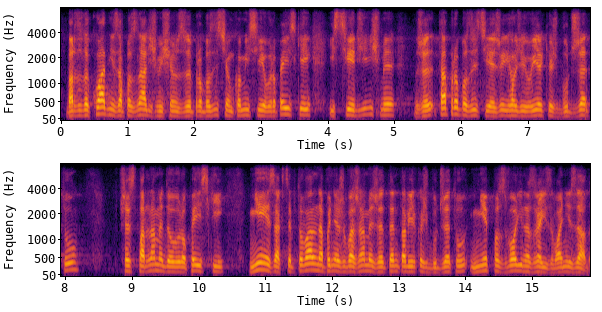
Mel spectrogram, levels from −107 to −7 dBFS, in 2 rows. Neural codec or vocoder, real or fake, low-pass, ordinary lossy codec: none; real; 7.2 kHz; Opus, 16 kbps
